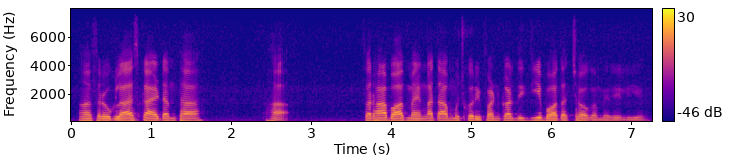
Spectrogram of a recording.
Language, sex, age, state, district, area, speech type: Urdu, male, 18-30, Maharashtra, Nashik, rural, spontaneous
